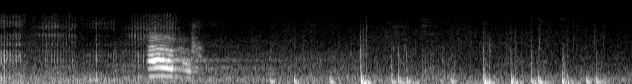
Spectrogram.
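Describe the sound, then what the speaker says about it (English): A cat in the video game Hogwarts Legacy gives a brief meow and then a soft, steady purr while being petted, with light footstep-like taps over a quiet game backdrop. "You gotta pet every cat."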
